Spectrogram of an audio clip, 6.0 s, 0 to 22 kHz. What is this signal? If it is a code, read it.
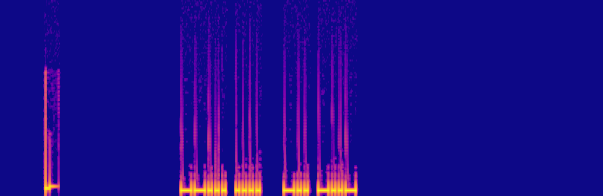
Morse code, heard as a keyed tone, about 36 wpm, 700 Hz. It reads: 7H DX
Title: Winter Field Day Exchanges Encore 35wpm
